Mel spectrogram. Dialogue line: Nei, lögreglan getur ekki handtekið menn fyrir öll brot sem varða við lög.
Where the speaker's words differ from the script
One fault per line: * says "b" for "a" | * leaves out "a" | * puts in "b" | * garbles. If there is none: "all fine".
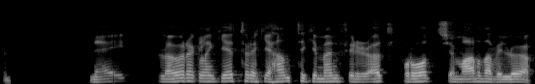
all fine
